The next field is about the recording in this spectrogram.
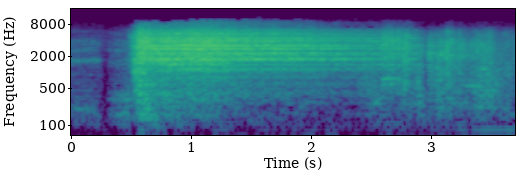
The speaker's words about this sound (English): But turns out to be a city bus, slamming on its brakes.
